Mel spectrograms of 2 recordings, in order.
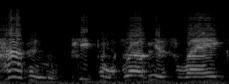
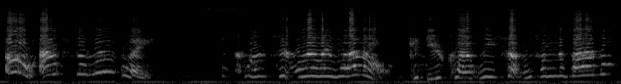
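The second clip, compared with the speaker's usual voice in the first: high squeaky voice; 12 semitones higher than usual. Acted. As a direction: gush about him in a squeaky voice. Mock-pious gushing about Trump.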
